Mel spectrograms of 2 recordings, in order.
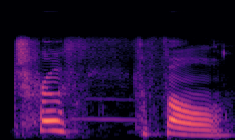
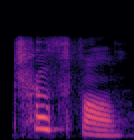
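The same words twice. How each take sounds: First: The word is said slowly and drawn out. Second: The word is said at normal conversational speed.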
